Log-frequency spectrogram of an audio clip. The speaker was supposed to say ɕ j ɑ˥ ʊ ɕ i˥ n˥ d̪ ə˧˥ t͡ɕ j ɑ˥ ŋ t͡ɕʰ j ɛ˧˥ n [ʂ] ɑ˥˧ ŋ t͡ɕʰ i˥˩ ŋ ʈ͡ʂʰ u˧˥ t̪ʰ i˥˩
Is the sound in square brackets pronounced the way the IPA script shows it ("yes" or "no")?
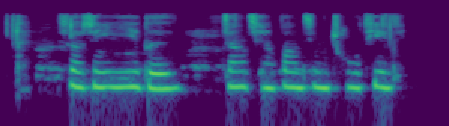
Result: no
